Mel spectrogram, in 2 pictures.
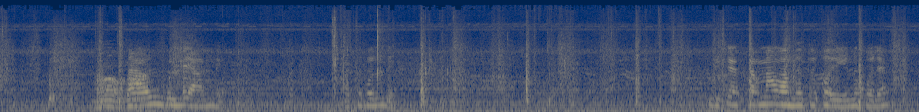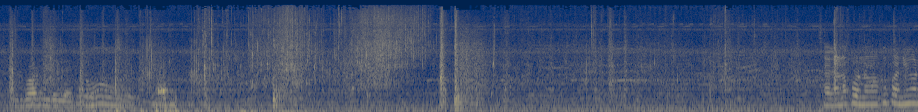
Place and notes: Chethalloor, Kerala, Indien - Cricket being played next to an ancient indian bath
A dry grass field, boys playing cricket, chanting songs from the nearby Shiva- and Kali Temple, a motorbike starting and driving through the playground, a man and than later a women pass by the path in which i am recording next to. When I turn around there is a huge rectangle basin with stairs leading down towards the water on one side and a washing house for women to hide themselves while bathing. Two women washing there clothes besides the washing house.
